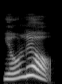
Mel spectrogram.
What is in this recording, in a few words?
female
